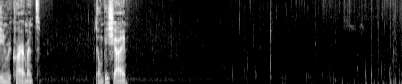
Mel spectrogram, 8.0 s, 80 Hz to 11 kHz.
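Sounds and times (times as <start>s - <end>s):
speech: 0.0s - 0.9s, 1.9s - 2.6s
several horses' hooves clip-clopping on hard ground: 4.4s - 8.0s.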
